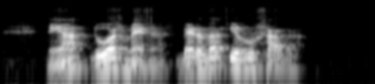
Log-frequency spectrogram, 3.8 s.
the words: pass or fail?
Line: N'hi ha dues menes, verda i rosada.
pass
